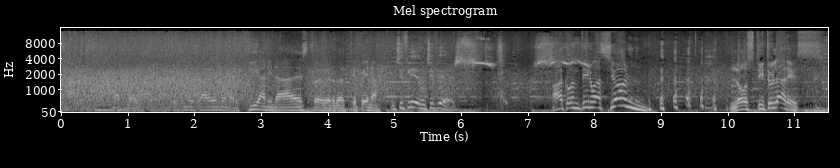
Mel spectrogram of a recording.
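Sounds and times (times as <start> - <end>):
audience applause for a king character: 0.0 - 11.5
speech: 2.2 - 6.3, 7.4 - 11.5
laughter: 8.4 - 10.5.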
